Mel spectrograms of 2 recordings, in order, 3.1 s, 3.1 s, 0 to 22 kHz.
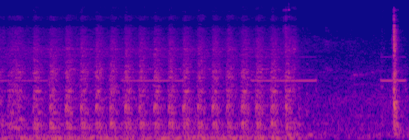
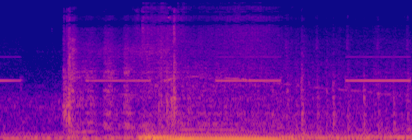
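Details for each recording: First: Honda CR-V RD1 with a newly spliced kill switch in the off position cutting fuel: starter churns about three beats a second for two seconds, engine never catches, then a click; no start as intended. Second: Honda CR-V RD1 with newly installed fuel kill switch turned on: short crank, then the engine catches and settles into an even, low idle with no misfire or knock; starts and runs normally.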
